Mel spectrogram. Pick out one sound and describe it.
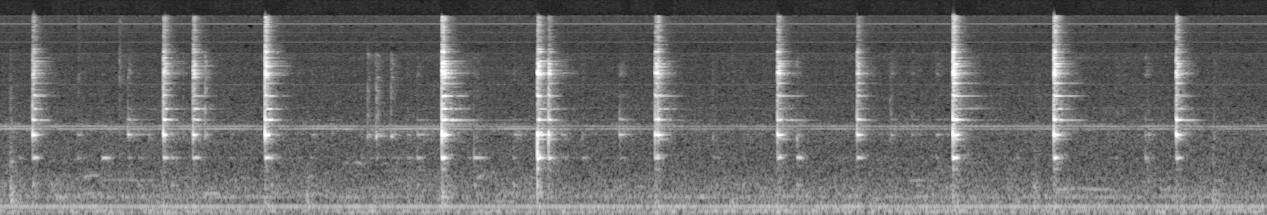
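Fingernails tap and click against a plastic tumbler as it is turned.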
